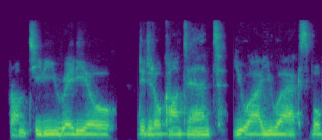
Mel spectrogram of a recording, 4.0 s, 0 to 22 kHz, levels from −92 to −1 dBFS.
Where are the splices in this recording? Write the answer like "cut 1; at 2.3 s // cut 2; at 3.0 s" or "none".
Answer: cut 1; at 1.7 s // cut 2; at 2.9 s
